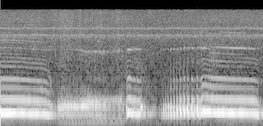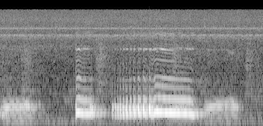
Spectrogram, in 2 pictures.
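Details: Barbary dove calling vigorously, meant to set other doves calling too; rich, low coos alternate rough rolling bursts with drawn-out level tones, about four phrases over several seconds.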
